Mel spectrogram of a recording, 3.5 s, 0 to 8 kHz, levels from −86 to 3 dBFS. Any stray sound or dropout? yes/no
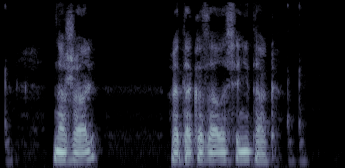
no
